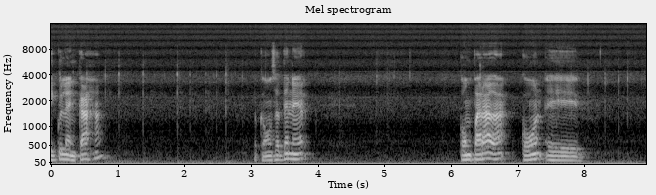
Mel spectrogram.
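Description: A man speaks calmly in short, spaced phrases into a close microphone.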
